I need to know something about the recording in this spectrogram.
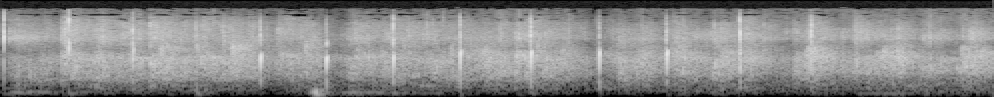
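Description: A crowd applauds steadily, many hands clapping at once in a dense, crackling wash of sharp claps with no pauses, holding a fairly even level throughout.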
